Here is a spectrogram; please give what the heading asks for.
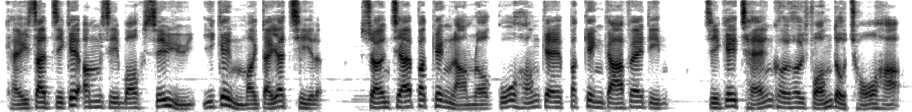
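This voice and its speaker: A man's voice: medium pitch, moderate pace. A man narrating a scripted story, as an audiobook reader. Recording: music under the voice. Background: background music.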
